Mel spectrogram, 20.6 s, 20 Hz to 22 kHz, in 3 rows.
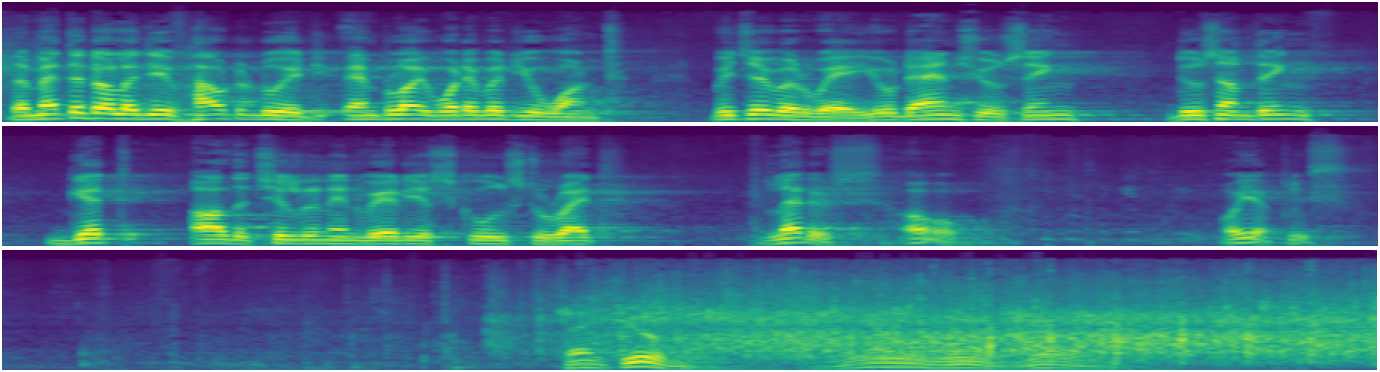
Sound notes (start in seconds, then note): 15.9 applause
